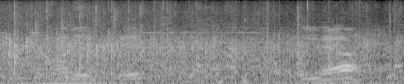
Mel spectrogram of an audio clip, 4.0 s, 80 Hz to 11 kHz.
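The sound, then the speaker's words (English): An audience breaks into steady, dense applause lasting several seconds, honouring a man who served 14 years on City Council and two terms as mayor, with murmuring voices and a brief rising call mixed into the clapping near the end. “I think that right there deserves a round of applause.”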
